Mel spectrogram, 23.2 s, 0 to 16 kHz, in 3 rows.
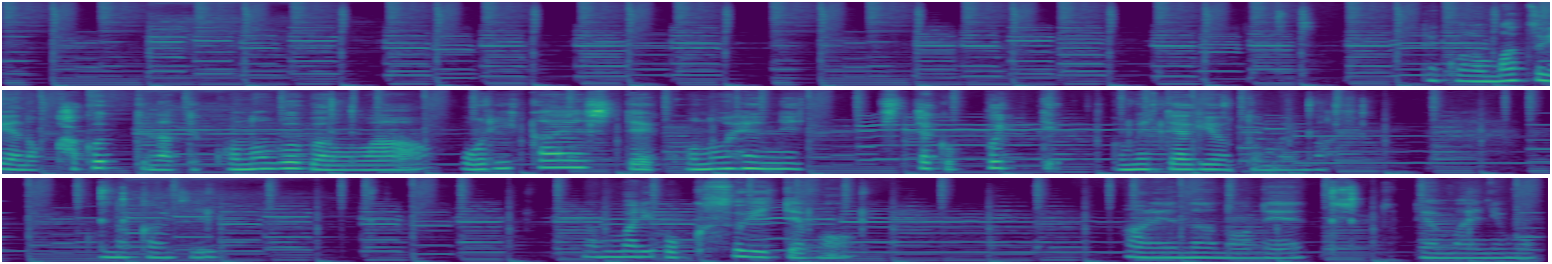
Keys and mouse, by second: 1.3 middle click, 2.0 g, 2.5 middle click, 2.8 g, 3.6 click, 3.7 g, 4.4 click, 4.4 g, 4.8 click, 5.3 alt+z, 9.4 click, 10.0 alt+z, 10.4 middle click, 13.4 shift+middle click, 13.8 alt+a, 14.0 c, 15.0 g, 16.3 middle click, 16.7 g, 17.6 middle click, 19.6 middle click, 20.6 g, 22.5 middle click, 23.1 alt+z.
